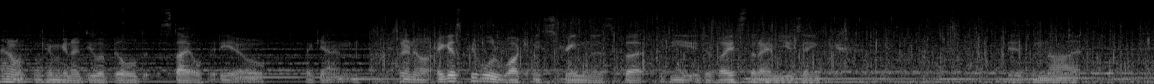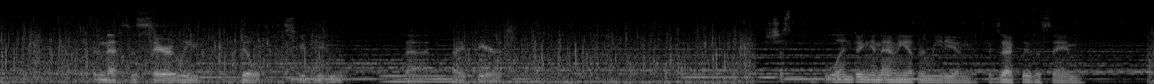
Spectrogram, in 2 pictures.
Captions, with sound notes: I don't think I'm gonna do a build-style video again. I dunno, I guess people would watch me stream this but, the device that I am using is not necessarily built to do that, I fear. [gravel sounds] It's just blending in any other medium. Exactly the same.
